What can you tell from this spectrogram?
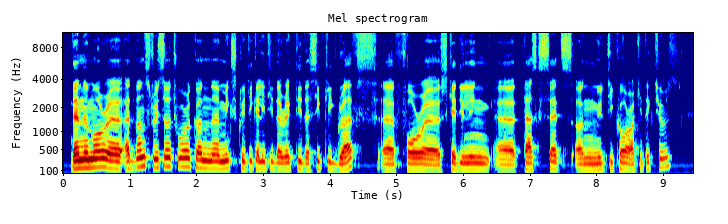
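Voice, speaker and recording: A man with a French accent and a dark, mellow tone, medium in pitch, at a fairly quick pace with hardly any pauses and ordinary pitch variation. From France. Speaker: professor. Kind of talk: conference talk. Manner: many hesitations (uh, um).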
